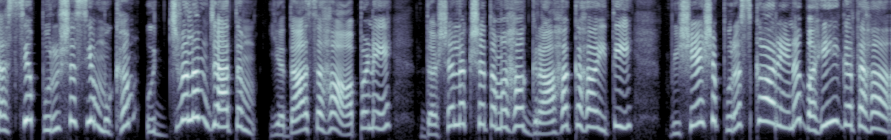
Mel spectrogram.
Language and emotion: Sanskrit, happy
